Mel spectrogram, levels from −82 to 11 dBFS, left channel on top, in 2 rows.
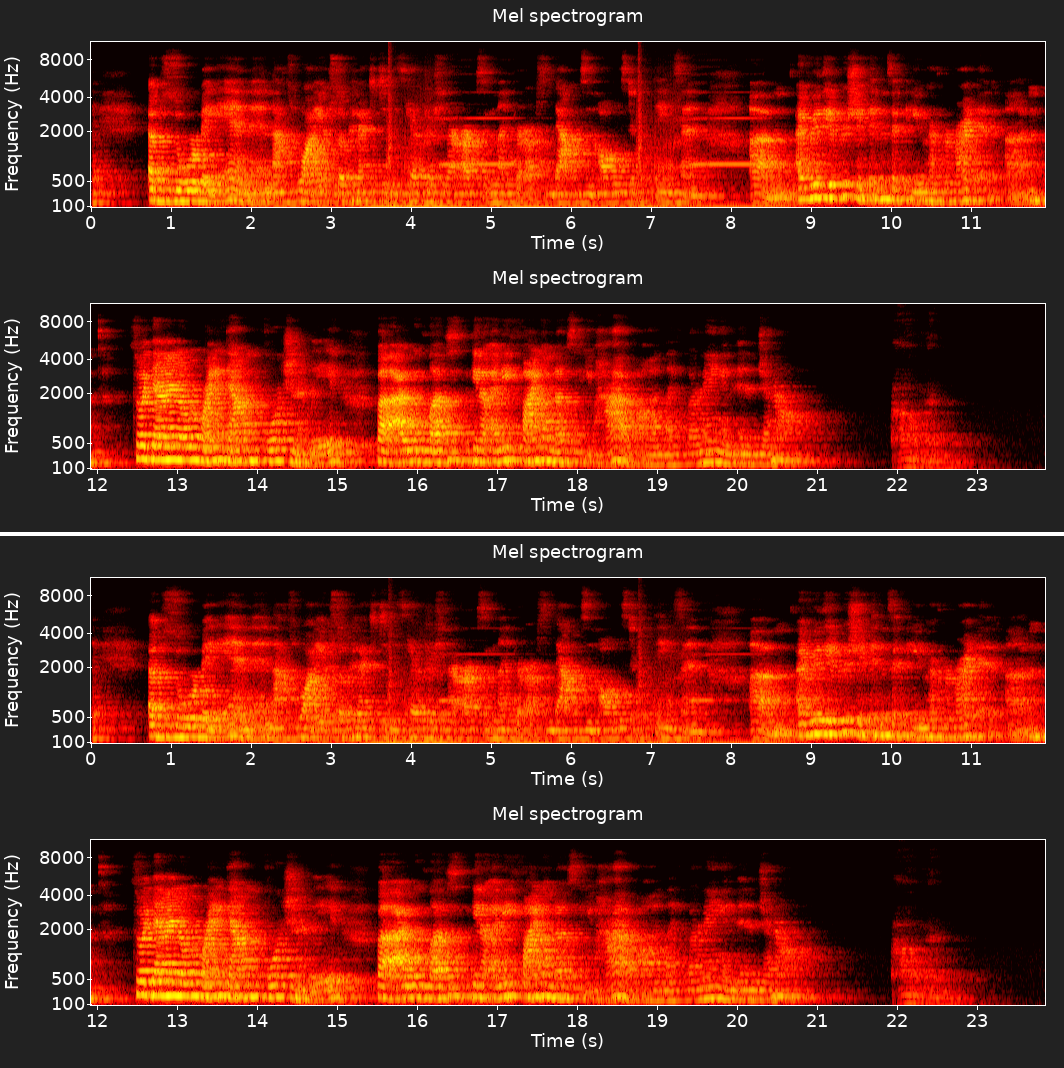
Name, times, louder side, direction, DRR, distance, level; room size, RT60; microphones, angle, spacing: voice 1, 0.0-11.8 12.4-20.9, left 1 dB, 55° left, -5 dB, 1.2 m, -22 dB
sound 1, 1.6-8.5, left 2 dB, 30° left, 0.5 m, -34 dB
voice 2, 14.8-15.1 16.1-16.7 21.9-22.5, equal, 70° left, -3 dB, 2.1 m, -39 dB
9.7 x 6.8 x 3.3 m, 1.4 s
head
